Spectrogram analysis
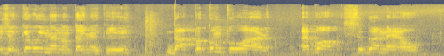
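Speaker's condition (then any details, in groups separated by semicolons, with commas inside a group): Cerebral palsy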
